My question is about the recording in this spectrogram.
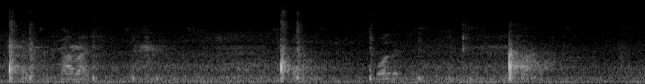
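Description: Cricket ball striking a willow cricket bat three times, sharp wooden knocks about two and a half seconds apart: back-foot defensive blocks against throwdowns.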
